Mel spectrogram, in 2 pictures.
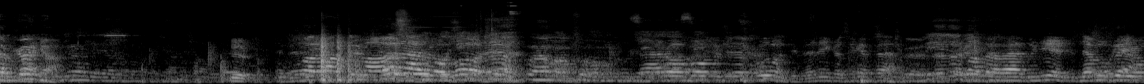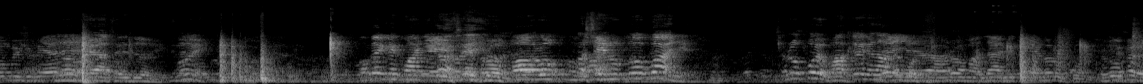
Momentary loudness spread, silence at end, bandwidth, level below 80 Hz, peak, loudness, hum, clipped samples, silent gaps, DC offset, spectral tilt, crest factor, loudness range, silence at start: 16 LU; 0 s; over 20 kHz; -84 dBFS; -4 dBFS; -32 LUFS; none; under 0.1%; none; under 0.1%; -5 dB/octave; 30 dB; 7 LU; 0 s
